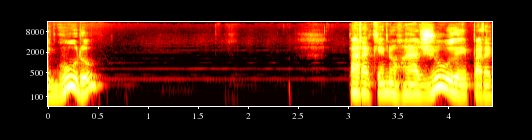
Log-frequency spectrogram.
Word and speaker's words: guru: Y naturalmente, en la India, por ejemplo, uno busca un gurú, que no se dice gurú, se dice guru, para que nos ayude, para que nos enseñe cómo desenvolver estas cualidades.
